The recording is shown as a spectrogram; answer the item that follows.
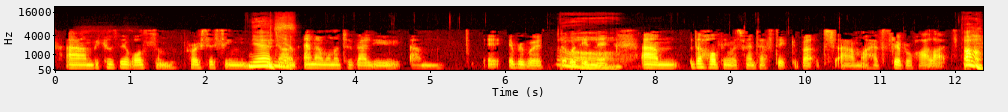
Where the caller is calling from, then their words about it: Singapore; I'm calling from Singapore.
